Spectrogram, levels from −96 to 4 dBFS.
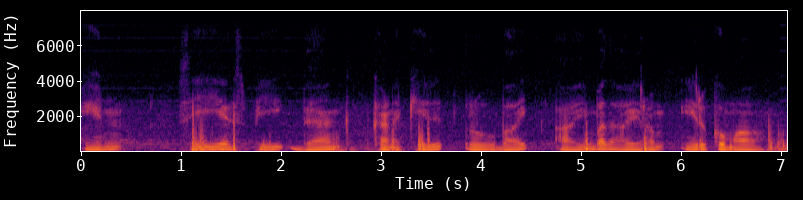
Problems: background sounds at intervals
